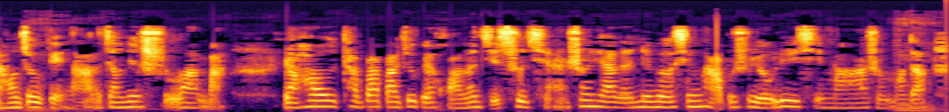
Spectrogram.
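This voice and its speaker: A woman with a medium pitch talks with fairly even intonation, keeping up a fairly quick pace. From Northeast China. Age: 20s. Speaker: caller, primary school teacher. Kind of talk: emotional advice call-in.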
